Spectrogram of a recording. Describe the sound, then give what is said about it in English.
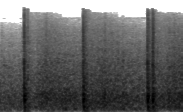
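Fireworks set off by people in the USA in June explode in a quick series of sharp bangs, about three or four sudden cracks spaced irregularly over a steady noisy background. “Wild fireworks are now a nightly event across the USA.”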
